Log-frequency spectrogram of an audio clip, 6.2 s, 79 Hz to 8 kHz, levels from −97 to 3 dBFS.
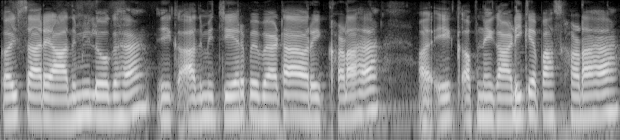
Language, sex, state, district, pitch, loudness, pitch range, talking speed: Hindi, male, Jharkhand, Garhwa, 170 Hz, -15 LUFS, 160-175 Hz, 220 wpm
